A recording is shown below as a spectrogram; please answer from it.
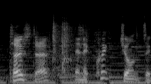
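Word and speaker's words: Towcester: to mousehole mouthhole next travel north up to tower sester toaster then a quick jaunt to gotham goatum followed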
